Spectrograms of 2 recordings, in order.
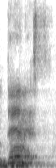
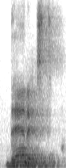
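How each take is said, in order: First: The middle T sound is silent. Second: The middle T sound is pronounced. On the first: "com T mudo" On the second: "vamos seguir aqui na fonética"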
